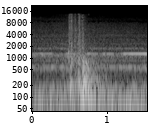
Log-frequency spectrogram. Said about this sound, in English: She locks the door behind her.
